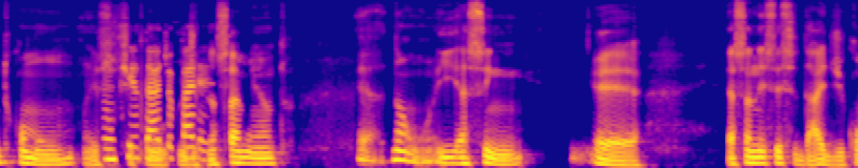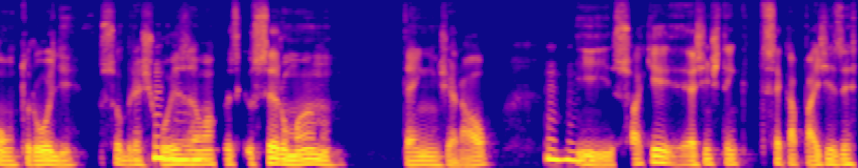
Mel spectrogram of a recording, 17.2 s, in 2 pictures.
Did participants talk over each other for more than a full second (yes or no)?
yes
